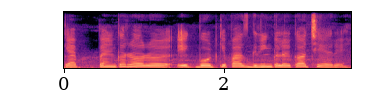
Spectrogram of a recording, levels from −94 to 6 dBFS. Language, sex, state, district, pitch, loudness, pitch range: Hindi, female, Punjab, Fazilka, 220 Hz, -14 LUFS, 210-230 Hz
